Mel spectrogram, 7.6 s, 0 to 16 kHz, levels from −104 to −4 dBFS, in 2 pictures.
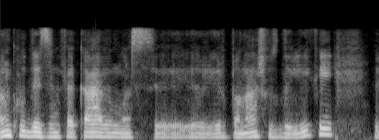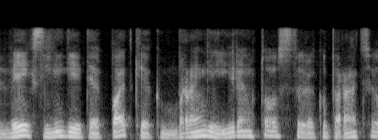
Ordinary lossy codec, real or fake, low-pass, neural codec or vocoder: AAC, 64 kbps; fake; 7.2 kHz; codec, 16 kHz, 4 kbps, FreqCodec, smaller model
